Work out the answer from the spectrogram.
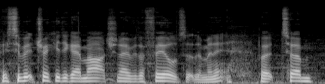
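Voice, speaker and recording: A man's voice: on the high side, fast talker, a little mellow, faint music behind. A man hosting a casual hands-on demonstration, chatting and thinking aloud as he goes. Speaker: host of radio repair channel.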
